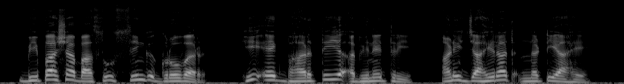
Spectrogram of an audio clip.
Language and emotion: Marathi, neutral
